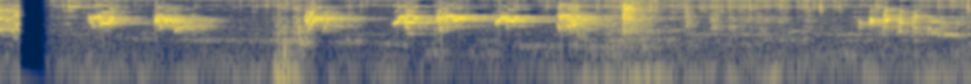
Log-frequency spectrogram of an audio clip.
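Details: Budgies give short clear chirps in quick bursts, some rising and buzzy, with a sharp click between and quieter chatter behind.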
